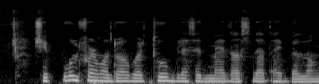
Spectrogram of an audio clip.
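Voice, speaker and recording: Delivered at a moderate pace, an unremarkable speaking voice keeps a fairly even intonation. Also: man. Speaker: storyteller reading creepy stories. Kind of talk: scripted horror narration.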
